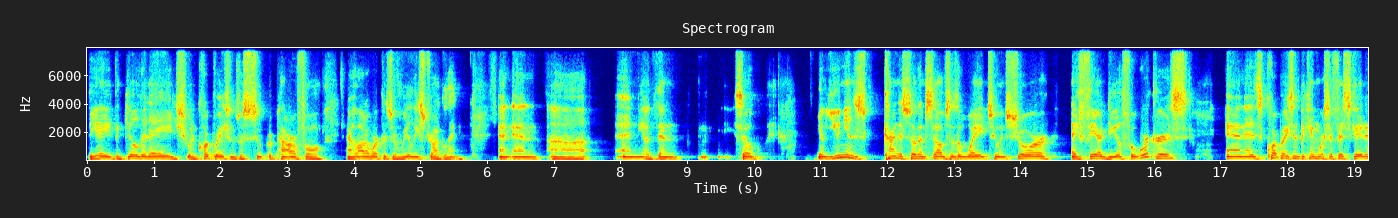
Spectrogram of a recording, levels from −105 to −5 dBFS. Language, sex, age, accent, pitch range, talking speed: English, male, 50-69, American, 130-145 Hz, 150 wpm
